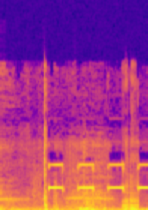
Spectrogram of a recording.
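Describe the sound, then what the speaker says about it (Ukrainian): Car power windows on the driver and passenger doors running in a few short motor whirs with faint beeps, close up and alone. "Ось склопідйомники, водія пасажира."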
